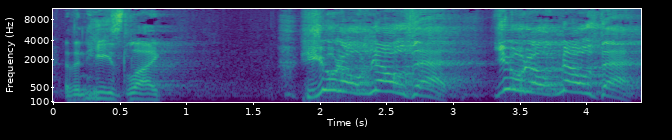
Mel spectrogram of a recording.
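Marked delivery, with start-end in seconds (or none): 1.9-4.3 high-pitched acted outburst; anguished protest. Widower rejects his friend's comfort, anguished protest. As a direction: imitate an overwrought actor, voice pushed way up. Co-star's angry outburst before punching.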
